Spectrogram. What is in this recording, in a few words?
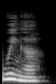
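"winger", British English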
